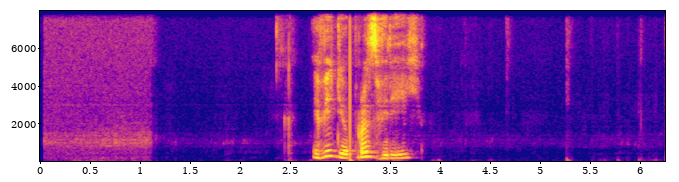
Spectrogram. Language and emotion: Russian, positive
